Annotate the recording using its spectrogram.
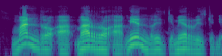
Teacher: Nun mati atau tanun ketemu ro. Idgom diidgomkan dimasukkan tanpa dengung. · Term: Idgom bila gunnah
